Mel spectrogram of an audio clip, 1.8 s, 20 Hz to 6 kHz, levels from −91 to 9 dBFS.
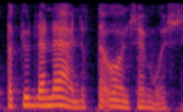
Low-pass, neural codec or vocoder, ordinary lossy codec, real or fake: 5.4 kHz; vocoder, 22.05 kHz, 80 mel bands, WaveNeXt; none; fake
